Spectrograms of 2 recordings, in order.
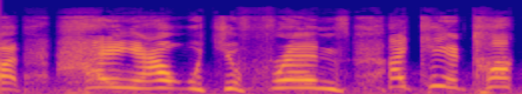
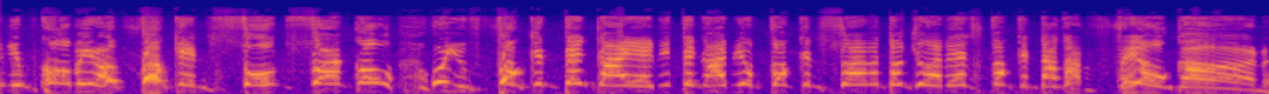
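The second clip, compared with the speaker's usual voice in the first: high, fast furious tirade; demon rant; 6 semitones higher than usual. Acted. Demon boss raging at his employee over the salt circle.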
